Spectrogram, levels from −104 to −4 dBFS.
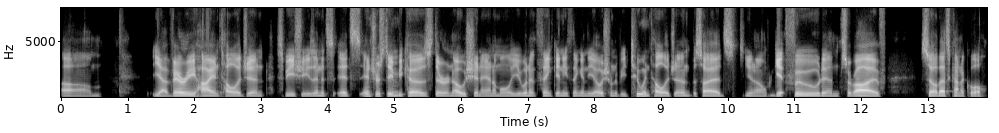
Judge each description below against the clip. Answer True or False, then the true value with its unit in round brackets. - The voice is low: True (95 Hz)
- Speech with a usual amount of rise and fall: False (2.0 semitones)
